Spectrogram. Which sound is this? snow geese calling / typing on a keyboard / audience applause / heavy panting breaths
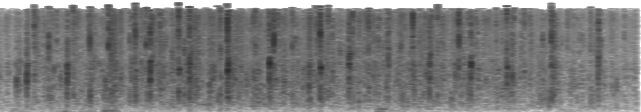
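audience applause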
